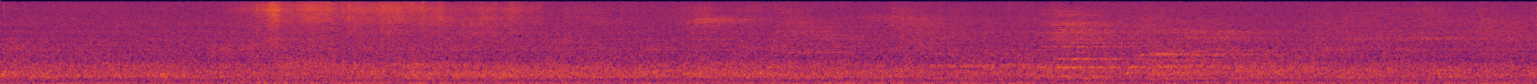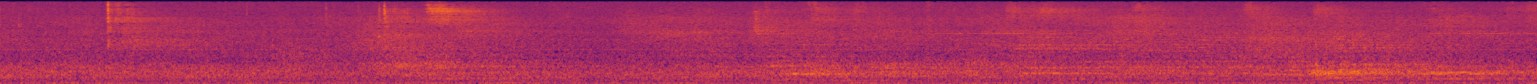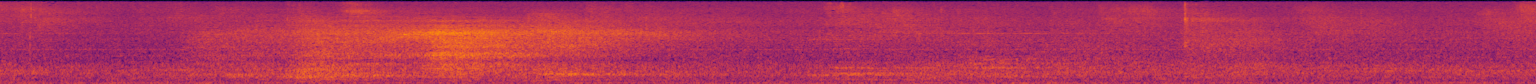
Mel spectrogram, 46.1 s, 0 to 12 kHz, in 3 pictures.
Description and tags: mbkl entrance wide
ambient recording of the main foyer of the "museum der bildenden künste" (museum of art) in leipzig/germany, taken from the gallery above the foyer, about 15 meters above ground level.voices of visitors.this file is part of the sample-pack "muzeum"recording was conducted with a zoom h2 with the internal mics set to 90° dispersion.
ambient, city, field-recording, hall, indoor, large-room, museum, people, wide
